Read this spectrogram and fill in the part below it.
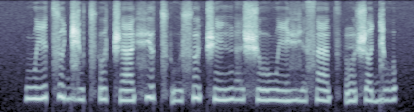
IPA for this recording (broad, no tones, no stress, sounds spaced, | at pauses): w i t͡s u d͡ʑ ṳ t͡sʼ u t͡ʃ æ̃ fʲ u t͡sʼ ṳ s ũ t͡ʃ ĩ ŋ æ̤ ʃ u w i vʲ æ̤ s æ̃ t͡sʼ ũ ʃ ɒ ɟ o̤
